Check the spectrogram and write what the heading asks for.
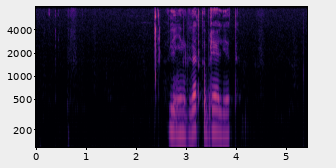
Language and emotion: Russian, neutral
